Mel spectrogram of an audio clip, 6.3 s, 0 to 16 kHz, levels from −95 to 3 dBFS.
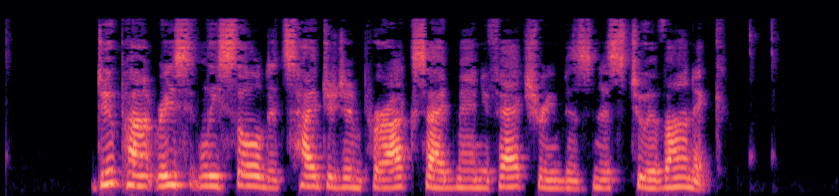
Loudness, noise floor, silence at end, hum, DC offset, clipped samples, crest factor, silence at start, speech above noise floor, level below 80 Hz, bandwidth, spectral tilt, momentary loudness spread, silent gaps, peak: -19 LUFS; -86 dBFS; 0.9 s; none; under 0.1%; under 0.1%; 18 dB; 0.7 s; 67 dB; -66 dBFS; 11.5 kHz; -4 dB/octave; 8 LU; none; -2 dBFS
